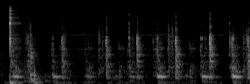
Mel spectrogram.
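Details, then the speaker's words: Honda Accord engine turned by hand with spark plug out: sharp metallic clacks, three or four a second, from the valve train on the cylinder three intake cam; owner suspects a detached valve seat ring dropping onto the valve, not a rod bearing. "siitä tulee se ääni. Sieltä tippuu luultavasti seetirengas siihen venttiilin päälle aina ja tota tai joku vastaava tämmöinen,"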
